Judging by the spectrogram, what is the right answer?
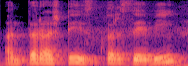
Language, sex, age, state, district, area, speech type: Hindi, male, 30-45, Madhya Pradesh, Ujjain, urban, spontaneous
